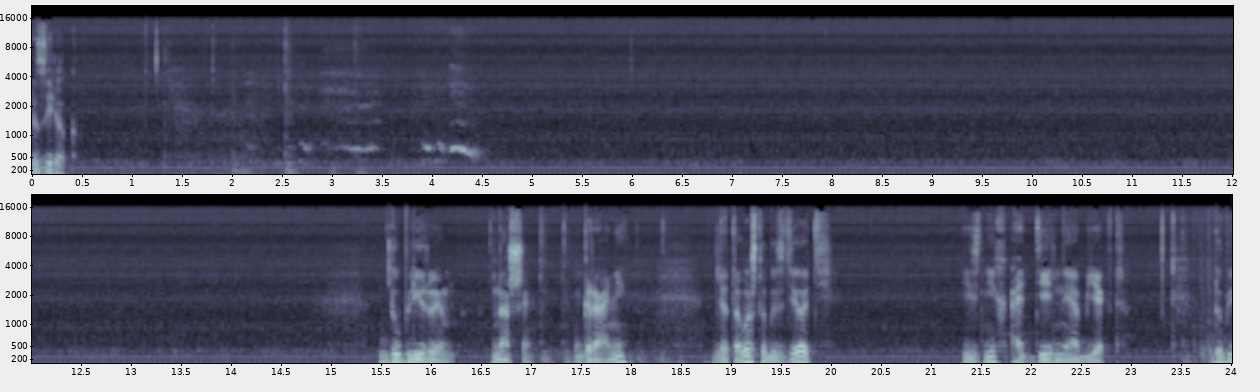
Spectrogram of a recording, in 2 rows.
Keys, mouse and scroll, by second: 16.3 shift+d.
